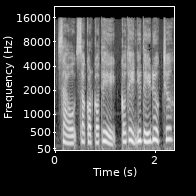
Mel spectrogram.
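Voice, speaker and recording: A woman's voice: mid-range voice, a little fast, no echo, clean studio sound, lightly acted. A woman voicing a meek fifteen-year-old girl, fearful and polite, pleading earnestly in a dramatized audio story.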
